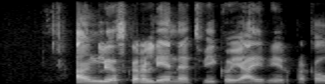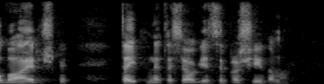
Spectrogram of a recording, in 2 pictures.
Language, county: Lithuanian, Vilnius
